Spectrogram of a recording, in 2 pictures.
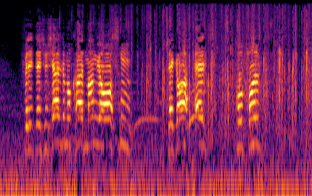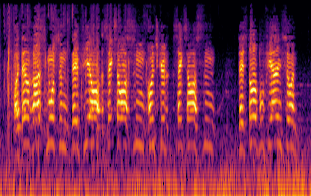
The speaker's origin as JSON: {"language": "Danish", "region": "Kurdistan", "country": "Iran", "second_language": "Danish", "lives_now": "Denmark", "said": "Jeg kommer fra Kurdistan i Iran."}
